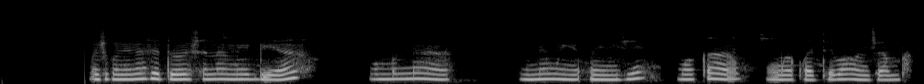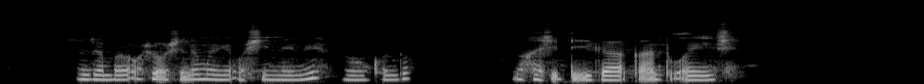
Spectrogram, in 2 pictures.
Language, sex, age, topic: Oshiwambo, female, 18-24, agriculture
